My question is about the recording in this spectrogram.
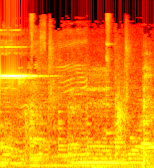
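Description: A loud, steady, high-pitched electronic alarm tone that cuts off suddenly about half a second in. Faint background music follows.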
